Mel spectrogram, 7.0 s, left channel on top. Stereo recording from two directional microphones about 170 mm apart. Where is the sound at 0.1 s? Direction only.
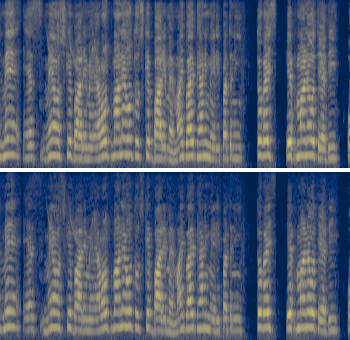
35° left (ahead or behind).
